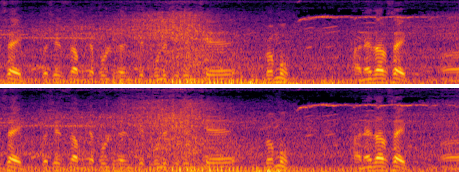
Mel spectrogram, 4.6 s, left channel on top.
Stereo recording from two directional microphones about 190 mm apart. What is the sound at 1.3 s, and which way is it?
Speech, 50° left (ahead or behind).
